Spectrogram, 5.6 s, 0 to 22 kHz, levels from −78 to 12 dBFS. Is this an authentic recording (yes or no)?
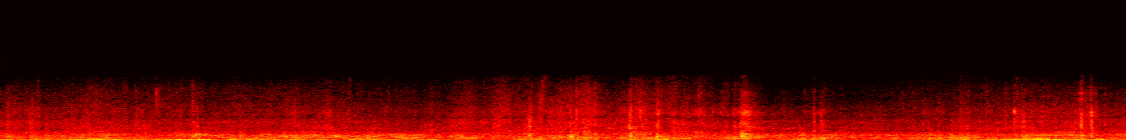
no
